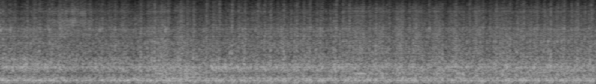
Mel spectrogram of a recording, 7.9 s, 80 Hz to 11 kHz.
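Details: Galion T500 motor grader diesel, sat 14+ years, running after the fuel was turned back on: steady, even diesel clatter at constant speed with no misses or knocks; engine now running cleanly.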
